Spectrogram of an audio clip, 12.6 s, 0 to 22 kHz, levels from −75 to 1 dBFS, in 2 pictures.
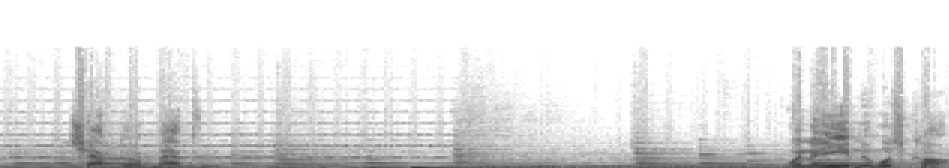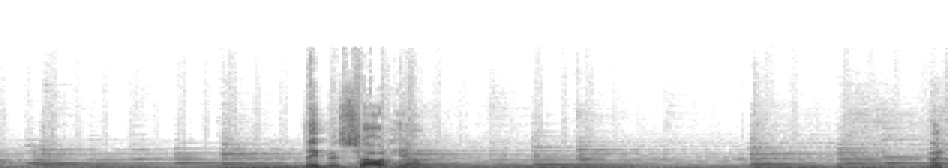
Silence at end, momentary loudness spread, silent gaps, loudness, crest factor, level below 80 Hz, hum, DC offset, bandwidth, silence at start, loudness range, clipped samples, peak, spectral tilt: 0 s; 12 LU; none; -25 LUFS; 22 dB; -48 dBFS; none; under 0.1%; 16 kHz; 0 s; 4 LU; under 0.1%; -4 dBFS; -5 dB/octave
